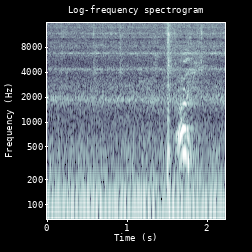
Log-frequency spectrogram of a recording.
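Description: A steady low background hum with no other sound until a woman's short exclamation of 'ay' near the end; the batter pouring itself is not heard.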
